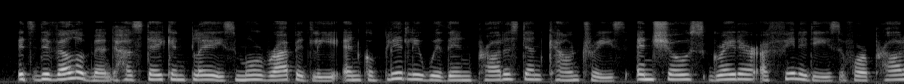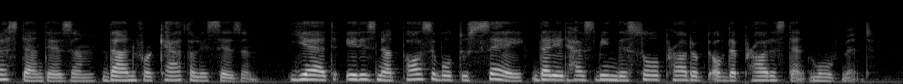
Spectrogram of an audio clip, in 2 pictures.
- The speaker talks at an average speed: No, slow, 130 wpm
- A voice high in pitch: Yes, high, 205 Hz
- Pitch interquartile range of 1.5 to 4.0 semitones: Yes, average, 3.1 semitones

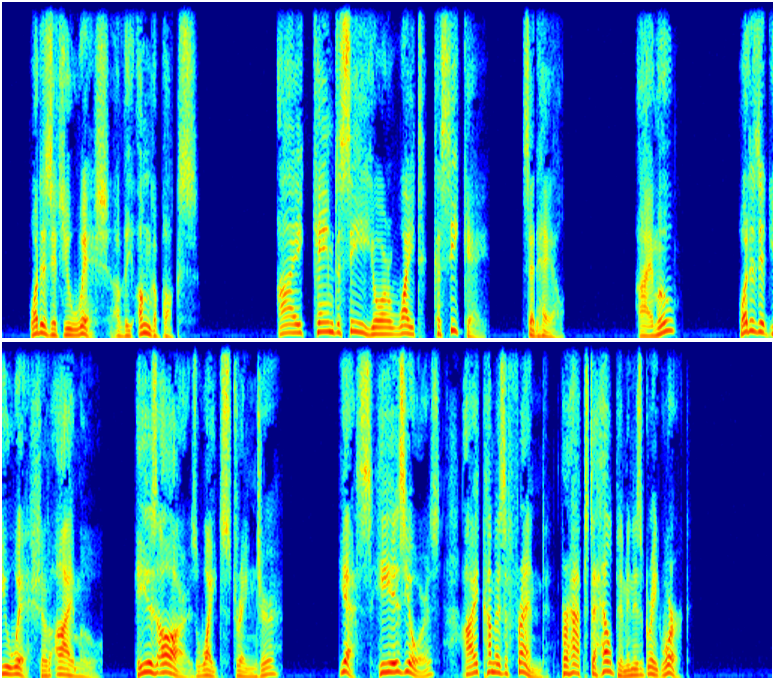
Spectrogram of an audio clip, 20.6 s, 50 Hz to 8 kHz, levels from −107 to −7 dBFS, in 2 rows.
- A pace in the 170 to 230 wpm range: No, slow, 135 wpm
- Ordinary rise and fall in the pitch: No, wide, 8.6 semitones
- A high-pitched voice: No, medium, 155 Hz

